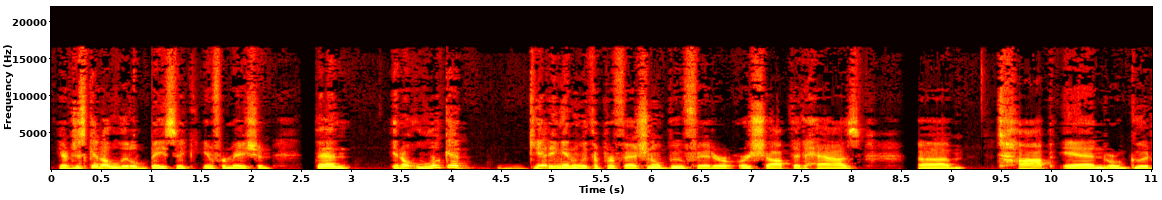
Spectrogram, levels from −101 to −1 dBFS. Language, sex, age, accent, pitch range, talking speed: English, male, 40-59, American, 130-155 Hz, 160 wpm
